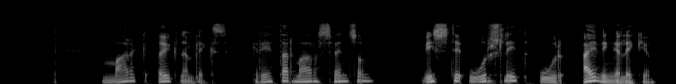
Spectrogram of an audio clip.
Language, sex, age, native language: Icelandic, male, 30-39, Swedish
